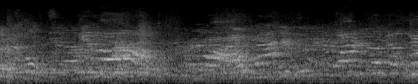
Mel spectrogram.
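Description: Children's voices, high-pitched and continuous, as of children talking and calling out while they play.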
